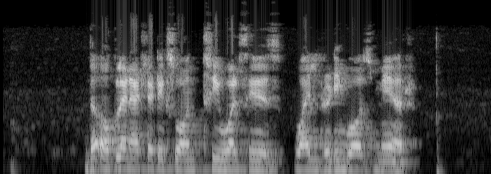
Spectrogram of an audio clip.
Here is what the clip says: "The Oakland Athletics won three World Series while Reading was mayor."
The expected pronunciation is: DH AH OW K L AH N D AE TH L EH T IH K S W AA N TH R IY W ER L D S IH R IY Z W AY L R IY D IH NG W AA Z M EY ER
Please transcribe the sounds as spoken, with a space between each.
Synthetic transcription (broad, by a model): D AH OW K L AH N D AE T L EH T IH K S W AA N T R IY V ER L D S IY R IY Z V AY L R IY D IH NG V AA Z M EY ER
